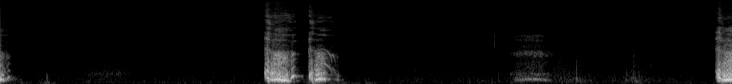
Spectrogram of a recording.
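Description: Loud, harsh coughs with a deep, barking quality, two in quick succession with quieter sounds between.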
